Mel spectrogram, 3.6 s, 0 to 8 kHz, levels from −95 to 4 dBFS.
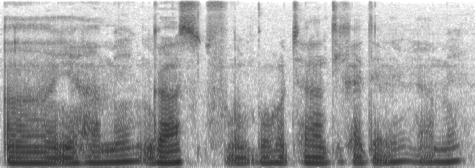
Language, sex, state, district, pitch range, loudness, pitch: Hindi, male, Arunachal Pradesh, Longding, 95-115 Hz, -20 LUFS, 100 Hz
